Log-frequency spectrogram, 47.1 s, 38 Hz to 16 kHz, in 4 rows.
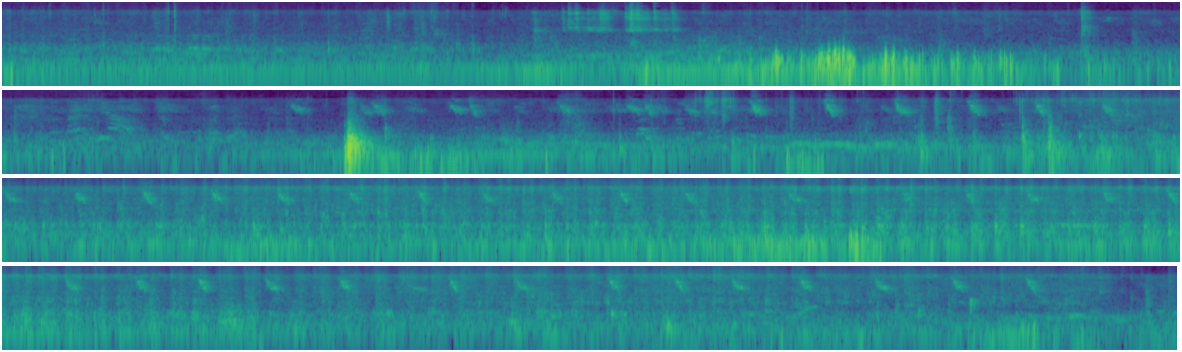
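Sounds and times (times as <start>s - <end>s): water pouring into tub: 22.4s - 46.8s.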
